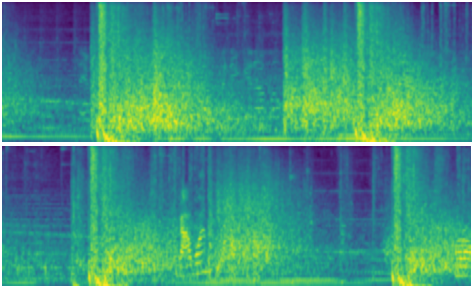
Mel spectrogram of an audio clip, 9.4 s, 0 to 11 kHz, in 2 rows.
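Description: Gunfire in GTA 5 roleplay comes as loud repeated bursts and sharp cracks over a constant low rumble, with a brief voice speaking amid the shooting.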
